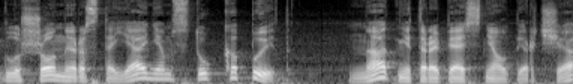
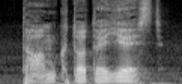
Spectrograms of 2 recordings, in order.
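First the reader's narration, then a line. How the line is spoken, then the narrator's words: Quiet. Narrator (Russian): негромко повторил он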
